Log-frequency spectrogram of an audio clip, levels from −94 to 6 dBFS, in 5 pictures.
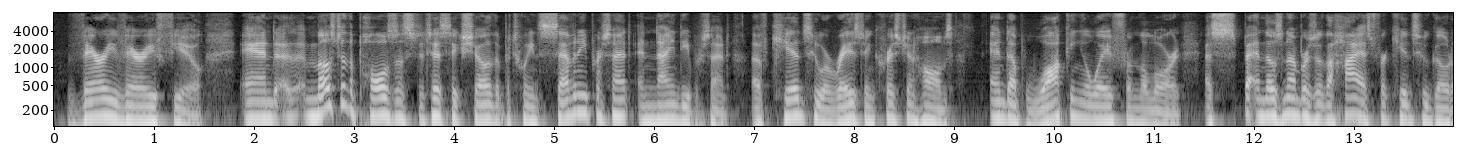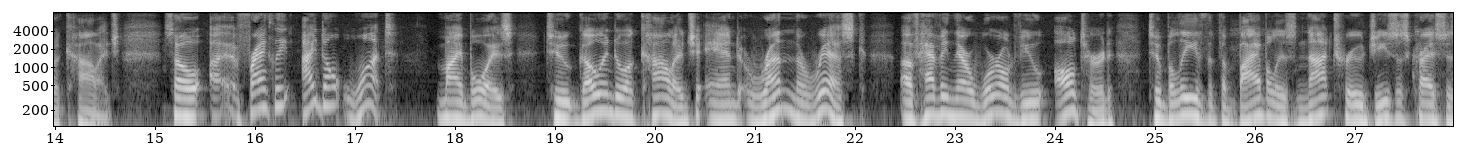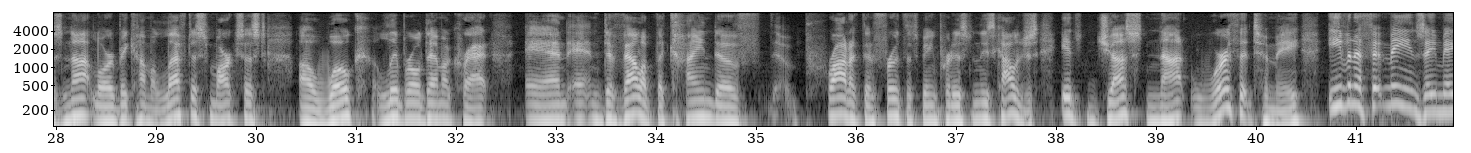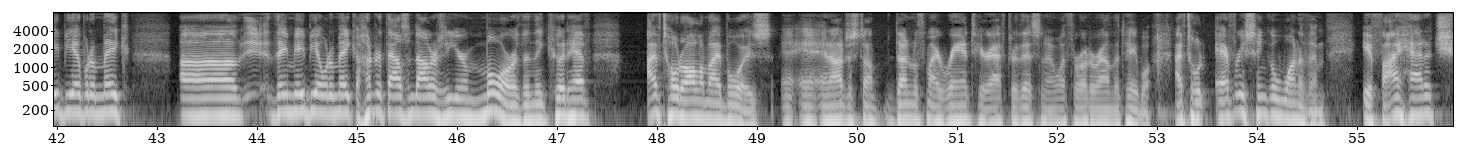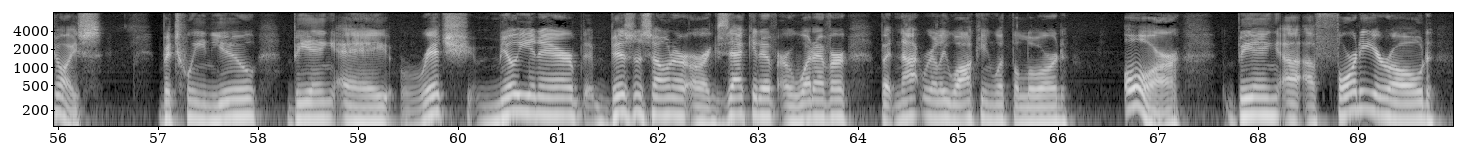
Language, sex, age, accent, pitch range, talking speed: English, male, 50-69, American, 115-150 Hz, 170 wpm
